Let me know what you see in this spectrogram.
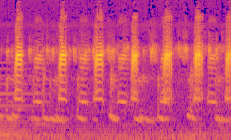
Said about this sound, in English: It's morning in the Okefenokee National Wildlife Refuge, land set aside to protect the fabled Okefenokee Swamp of Georgia and Florida. With so much water, it's not surprising that frog calls surround us.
